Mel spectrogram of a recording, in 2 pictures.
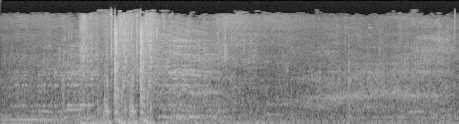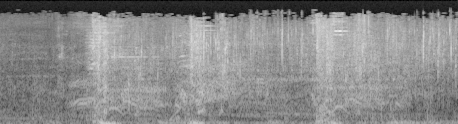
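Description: A machete slashes and thuds into flesh again and again.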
